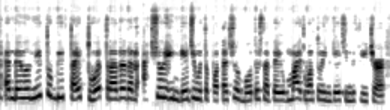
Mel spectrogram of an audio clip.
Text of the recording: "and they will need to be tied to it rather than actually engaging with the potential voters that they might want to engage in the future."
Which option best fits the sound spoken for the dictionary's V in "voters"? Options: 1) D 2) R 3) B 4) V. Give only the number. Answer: 3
